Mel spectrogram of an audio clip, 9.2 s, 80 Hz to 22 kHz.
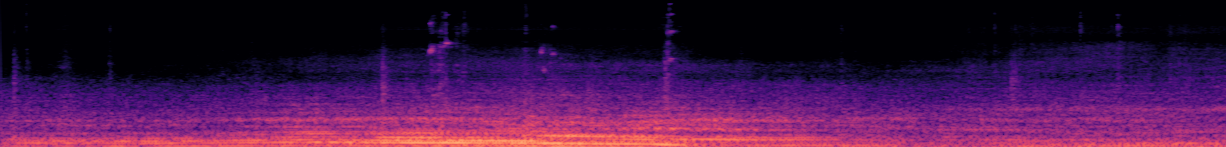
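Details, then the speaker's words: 1965 Chevy C10, sitting since 1994: engine races and hangs at high revs, slowly sagging; gas pedal sticking, likely because throttle return spring was removed while working on fuel hose. "Well, there you have it. The gas pedal's kind of sticking. I think probably help if I put a return spring back on it."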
